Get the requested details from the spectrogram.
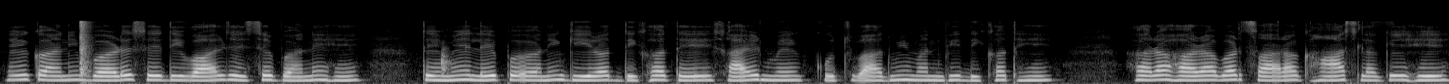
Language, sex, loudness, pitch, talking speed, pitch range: Chhattisgarhi, female, -17 LUFS, 195 Hz, 125 wpm, 190-205 Hz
